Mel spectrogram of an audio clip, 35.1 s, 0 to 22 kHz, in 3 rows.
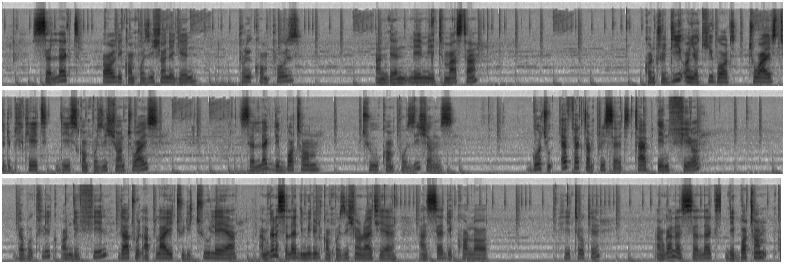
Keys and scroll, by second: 8.6 d.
